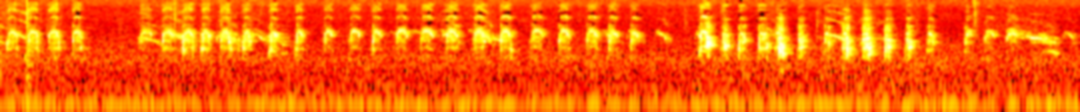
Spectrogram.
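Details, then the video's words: Chicks at night on their first night of all perching successfully by themselves, giving rapid high peeps in quick runs, pausing briefly, then resuming, over a steady low electrical hum. "Chick sounds and successful perching"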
